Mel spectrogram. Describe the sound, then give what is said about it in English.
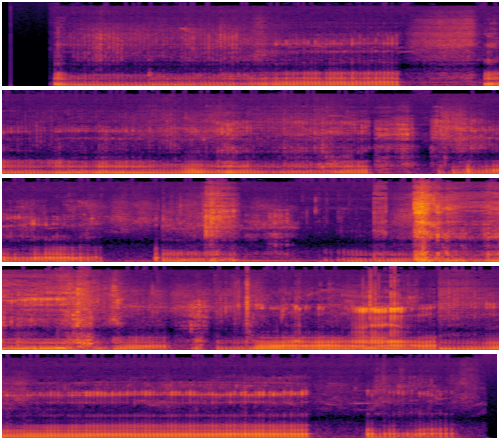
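A jaguar growls in a long series of deep, rasping roars, loud and low-pitched, broken by a few brief pauses, with no talking over it. “Once again, here's the growl of a jaguar.”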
